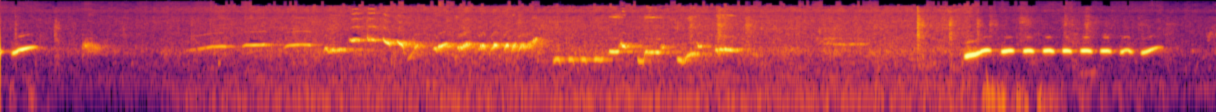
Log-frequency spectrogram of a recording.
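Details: White-rumped shama (murai Aceh) singing and showing off its style: varied whistled phrases with rising and falling slurs and short trills, ending in a loud rapid series of identical clipped notes on a steady pitch; a low hum underneath.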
